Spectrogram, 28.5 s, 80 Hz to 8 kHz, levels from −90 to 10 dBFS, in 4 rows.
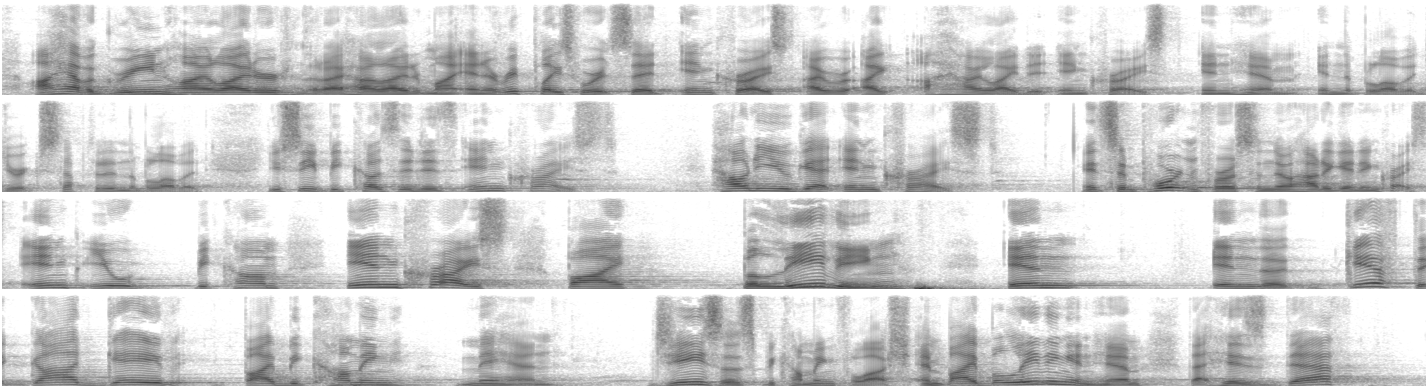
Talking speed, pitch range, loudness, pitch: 180 wpm, 135-195 Hz, -24 LUFS, 170 Hz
